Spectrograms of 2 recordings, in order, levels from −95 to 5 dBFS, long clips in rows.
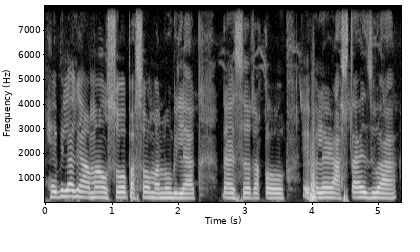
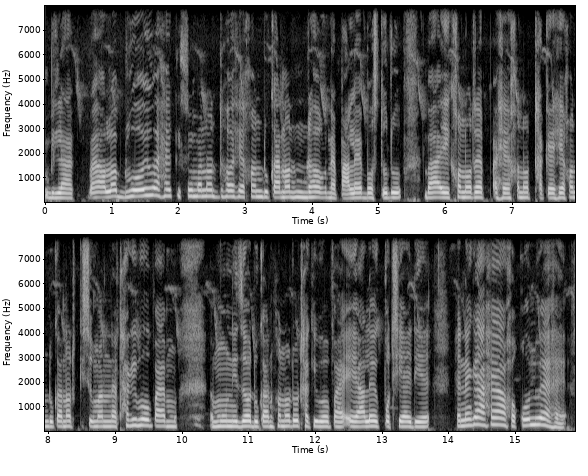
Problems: background sounds at intervals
